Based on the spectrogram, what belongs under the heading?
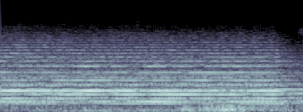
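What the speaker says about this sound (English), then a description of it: "You can hear the train here." A train horn blares steadily with rumbling rail noise underneath, loud and sustained throughout.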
